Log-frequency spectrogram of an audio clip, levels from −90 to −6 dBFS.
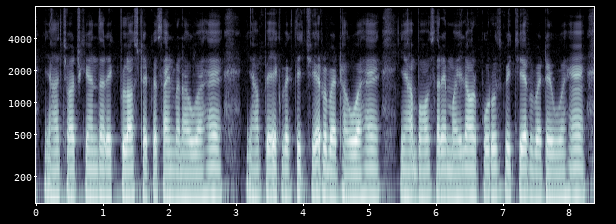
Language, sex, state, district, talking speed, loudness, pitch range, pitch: Hindi, male, Jharkhand, Garhwa, 230 wpm, -19 LUFS, 115-120 Hz, 115 Hz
